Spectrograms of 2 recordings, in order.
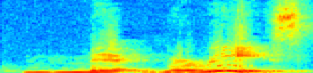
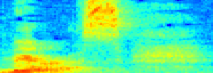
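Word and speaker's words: Maryse: also got to meet Maurice Maris yeah no we're told how it's pronounced it's pronounced Maris and I just they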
